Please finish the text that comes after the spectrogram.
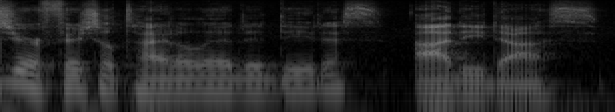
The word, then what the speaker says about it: Adidas: Adidas, if you want to say it right.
